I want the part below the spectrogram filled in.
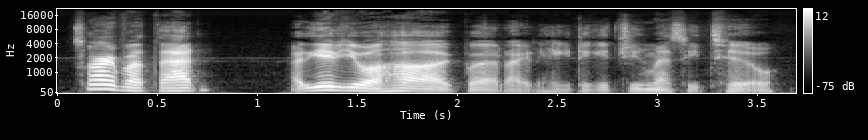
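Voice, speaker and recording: A man's voice: on the low side, big pitch swings, brisk, sharp tone, no room sound, clean studio sound, exaggerated voice. A man voicing a fretful, bookish young pony mare, anxious and easily flustered. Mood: weary.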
